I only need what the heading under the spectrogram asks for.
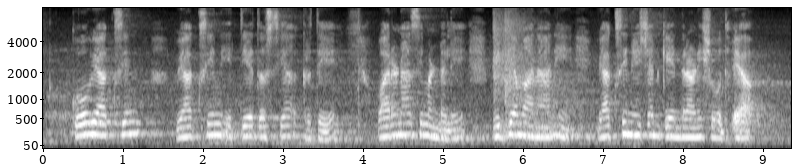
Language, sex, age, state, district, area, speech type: Sanskrit, female, 60+, Karnataka, Uttara Kannada, rural, read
